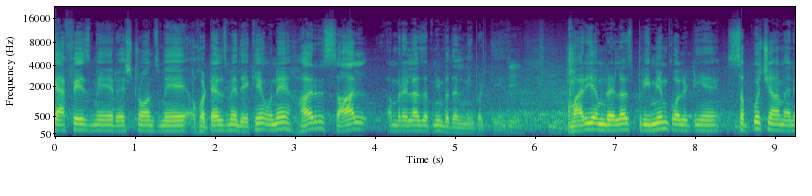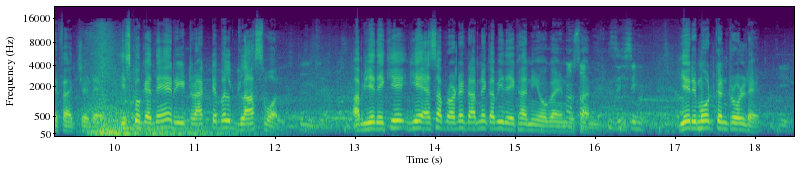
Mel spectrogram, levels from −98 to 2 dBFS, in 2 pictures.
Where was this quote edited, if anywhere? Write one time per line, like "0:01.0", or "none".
0:10.0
